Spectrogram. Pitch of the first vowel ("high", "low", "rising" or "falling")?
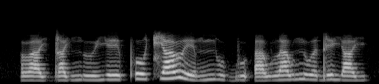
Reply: low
